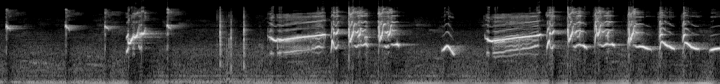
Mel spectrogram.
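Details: White-rumped shama song used as a lure: sparse high whistled notes, then bursts of rapid sweeping phrases and buzzy trills alternating with lower downslurred whistles.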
